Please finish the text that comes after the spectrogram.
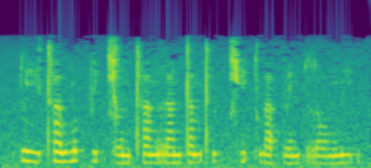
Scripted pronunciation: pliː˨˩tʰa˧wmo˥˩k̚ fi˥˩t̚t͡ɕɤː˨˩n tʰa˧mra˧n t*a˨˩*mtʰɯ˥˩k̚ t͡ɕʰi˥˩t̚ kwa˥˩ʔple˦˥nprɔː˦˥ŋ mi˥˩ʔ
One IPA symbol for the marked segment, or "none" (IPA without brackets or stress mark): a˥˩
